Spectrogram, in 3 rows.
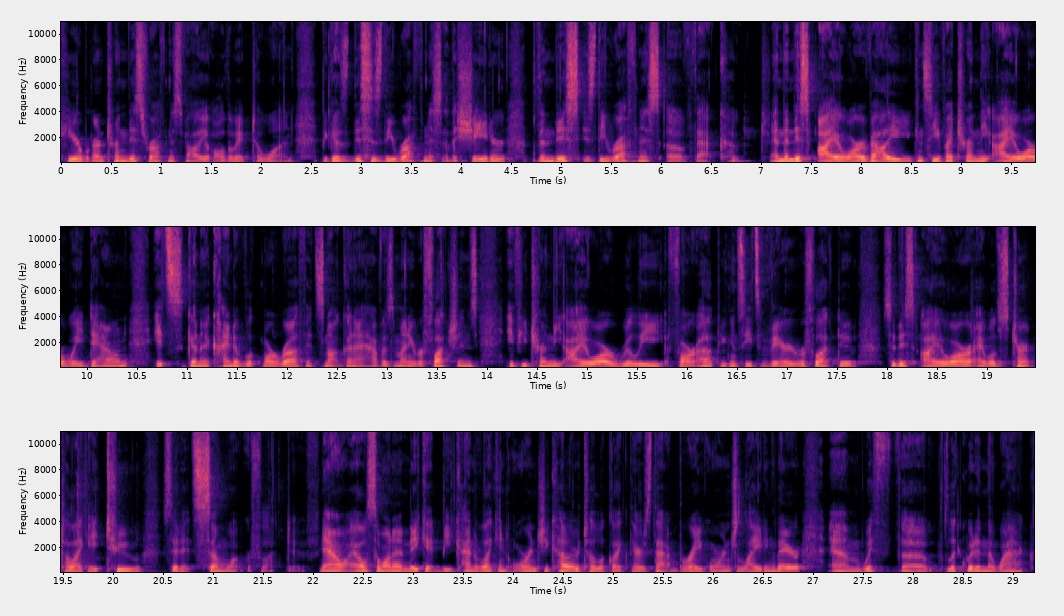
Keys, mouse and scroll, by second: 0.0-3.4 drag, 4.3 middle click, 4.3 scroll up 2, 5.1 click, 5.9 right click, 5.9 middle click, 6.9 middle click, 6.9 scroll down 2, 7.4-10.9 drag, 9.6-10.9 shift+scroll up 1, 11.8-12.3 scroll down 1, 12.6-14.6 scroll down 2, 12.7-14.6 middle drag, 15.1-16.3 drag, 15.3-16.0 scroll down 3, 15.4 middle click, 15.9-16.3 middle drag, 16.0-16.9 scroll up 2, 16.9-18.2 middle drag, 16.9-18.2 scroll up 1, 18.2-19.5 drag, 19.5 2, 19.5 Return, 20.3 scroll down 1, 20.5 middle click, 21.2 scroll down 1, 21.5 middle click, 22.1-22.8 middle drag, 22.8 click, 22.8 scroll down 1, 26.2 scroll up 1, 26.3-27.8 middle drag, 28.0 scroll up 2, 28.8 scroll down 3, 28.9-29.2 middle drag.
